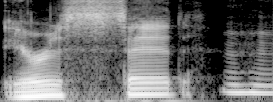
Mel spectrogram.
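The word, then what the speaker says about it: Erised: Um the other thing is the the mirror of Iris said I think is is how it's pronounced.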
